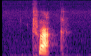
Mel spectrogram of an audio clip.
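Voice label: "truck", American English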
